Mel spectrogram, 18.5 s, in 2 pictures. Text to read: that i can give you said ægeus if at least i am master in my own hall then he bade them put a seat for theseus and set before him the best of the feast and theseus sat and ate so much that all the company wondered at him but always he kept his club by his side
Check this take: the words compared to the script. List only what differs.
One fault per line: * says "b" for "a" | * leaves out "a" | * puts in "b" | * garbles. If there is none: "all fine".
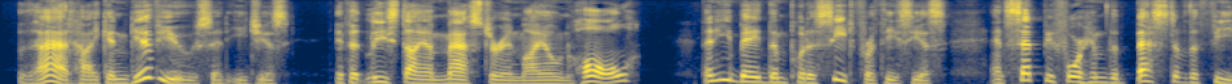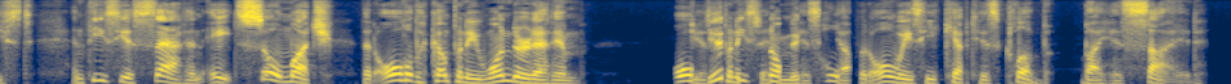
* garbles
